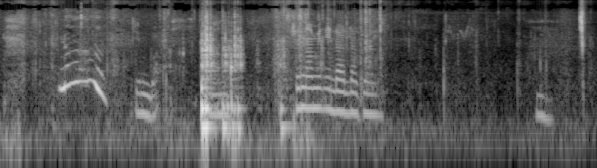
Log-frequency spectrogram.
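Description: A high-pitched voice making short wordless calls, one rising and falling, then a longer held one, with a sharp knock about a second and a half in.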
